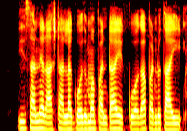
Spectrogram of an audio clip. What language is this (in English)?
Telugu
